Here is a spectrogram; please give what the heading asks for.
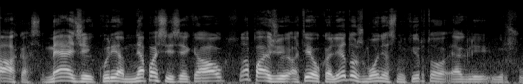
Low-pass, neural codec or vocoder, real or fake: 14.4 kHz; vocoder, 44.1 kHz, 128 mel bands every 256 samples, BigVGAN v2; fake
